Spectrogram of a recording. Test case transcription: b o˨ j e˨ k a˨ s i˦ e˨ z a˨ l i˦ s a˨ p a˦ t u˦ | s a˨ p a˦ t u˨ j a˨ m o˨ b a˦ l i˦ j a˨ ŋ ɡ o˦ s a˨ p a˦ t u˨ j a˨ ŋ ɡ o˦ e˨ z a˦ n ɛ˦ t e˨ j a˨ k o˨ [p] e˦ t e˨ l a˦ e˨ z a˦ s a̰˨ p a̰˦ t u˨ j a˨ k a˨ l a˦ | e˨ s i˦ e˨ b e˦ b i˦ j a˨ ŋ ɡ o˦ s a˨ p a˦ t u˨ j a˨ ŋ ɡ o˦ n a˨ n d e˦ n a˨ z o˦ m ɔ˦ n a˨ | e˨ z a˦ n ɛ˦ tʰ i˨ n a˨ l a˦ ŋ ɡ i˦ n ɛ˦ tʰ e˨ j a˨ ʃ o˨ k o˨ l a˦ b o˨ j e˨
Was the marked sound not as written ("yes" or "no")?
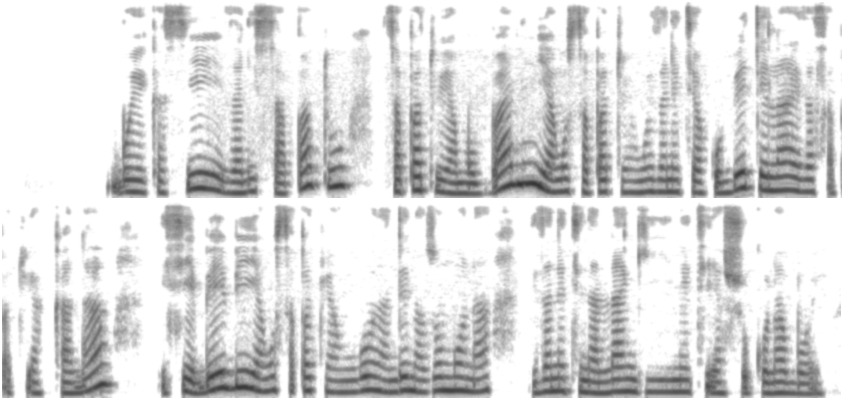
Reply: yes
